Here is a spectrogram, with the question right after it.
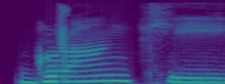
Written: Gronchi

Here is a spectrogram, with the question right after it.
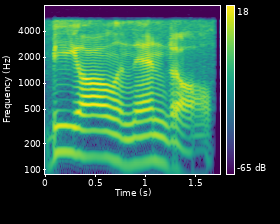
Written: be-all and end-all

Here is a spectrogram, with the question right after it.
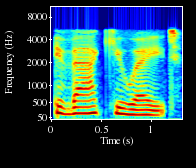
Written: evacuate

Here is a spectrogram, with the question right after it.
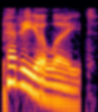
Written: petiolate

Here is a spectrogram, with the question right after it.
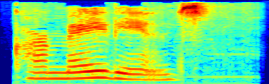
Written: carmathians

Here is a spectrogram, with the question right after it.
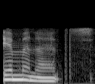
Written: immanence

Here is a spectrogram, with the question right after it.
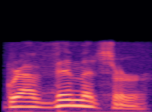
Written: gravimeter

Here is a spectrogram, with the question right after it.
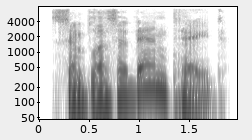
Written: simplicidentate

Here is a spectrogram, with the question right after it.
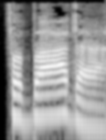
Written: fabada

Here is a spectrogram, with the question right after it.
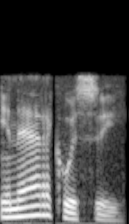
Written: inadequacy

